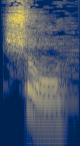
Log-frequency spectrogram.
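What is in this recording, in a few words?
"so", Hungarian pronunciation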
